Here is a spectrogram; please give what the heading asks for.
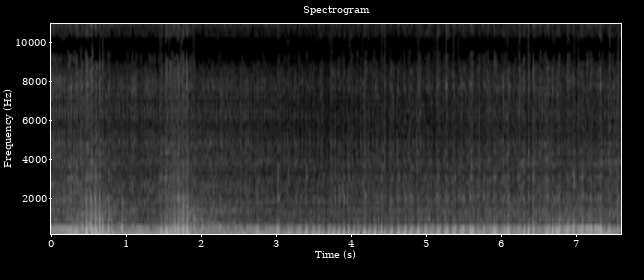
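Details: Johnson 9.9 two-stroke outboard (kicker motor) after a carb kit rebuild and new plugs gapped to spec: small two-stroke buzzing and rattling at a steady fast idle after a couple of brief revs, pretty quiet; running evenly, normal.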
